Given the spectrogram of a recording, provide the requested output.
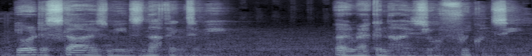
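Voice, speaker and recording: A man puts on a character voice, fairly low in pitch and fairly slow. Loud background noise runs behind him. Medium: video game. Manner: terse, cold.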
